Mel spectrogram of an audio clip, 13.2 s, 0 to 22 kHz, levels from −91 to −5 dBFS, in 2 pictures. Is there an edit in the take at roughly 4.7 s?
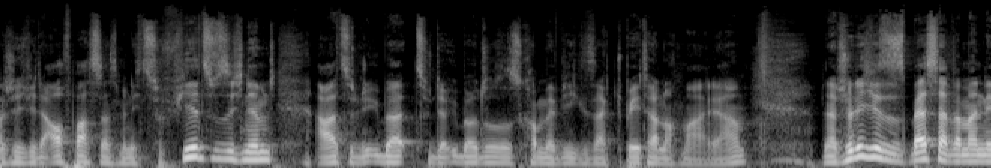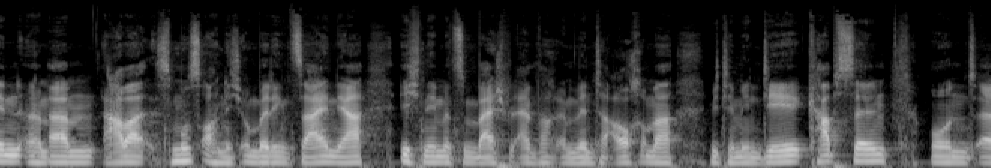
no; 1 cut; at 6.9 s

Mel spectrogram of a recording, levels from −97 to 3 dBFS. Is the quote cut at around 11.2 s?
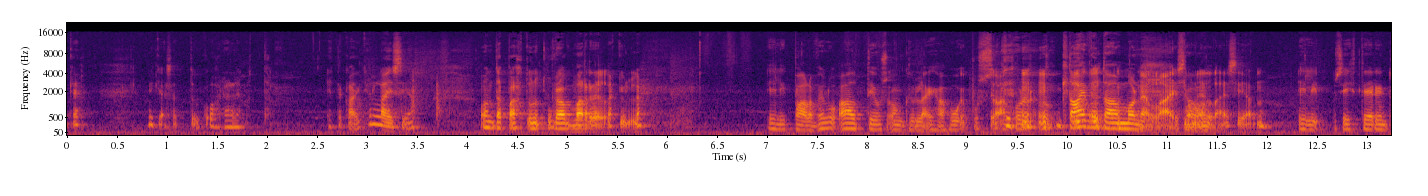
yes; 1 cut; at 11.2 s

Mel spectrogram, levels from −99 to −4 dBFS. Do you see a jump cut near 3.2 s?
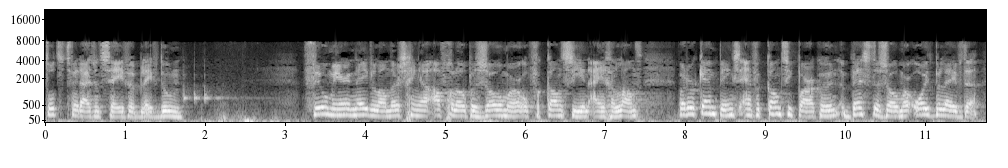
no; 0 cuts

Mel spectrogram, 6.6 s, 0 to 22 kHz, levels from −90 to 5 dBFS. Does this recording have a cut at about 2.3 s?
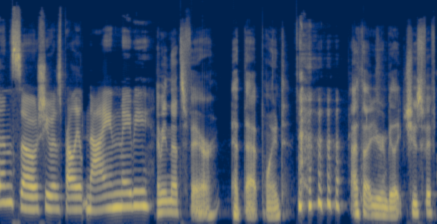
yes; 2 cuts; at 1.2 s, 2.3 s

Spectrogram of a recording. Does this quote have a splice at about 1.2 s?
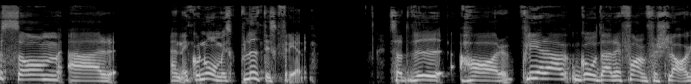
no; 0 cuts

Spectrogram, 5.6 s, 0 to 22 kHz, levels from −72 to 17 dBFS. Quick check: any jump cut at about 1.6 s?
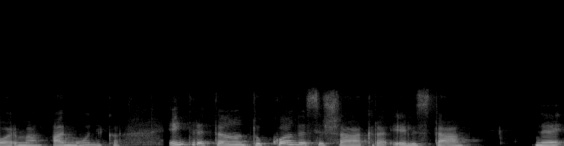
yes; 1 cut; at 1.6 s

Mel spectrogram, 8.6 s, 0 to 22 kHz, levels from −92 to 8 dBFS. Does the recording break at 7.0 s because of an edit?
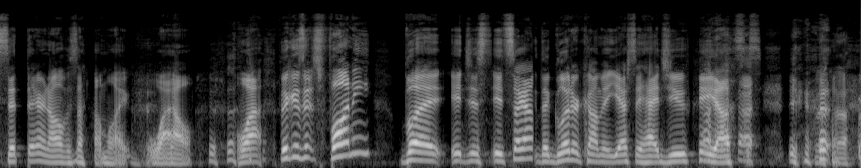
yes; 2 cuts; at 5.3 s, 7.0 s

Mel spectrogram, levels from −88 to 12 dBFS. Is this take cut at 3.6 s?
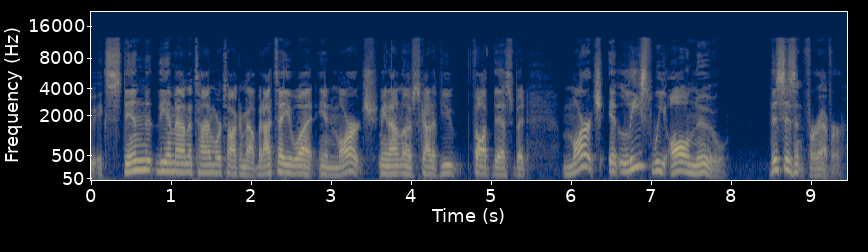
yes; 1 cut; at 3.6 s

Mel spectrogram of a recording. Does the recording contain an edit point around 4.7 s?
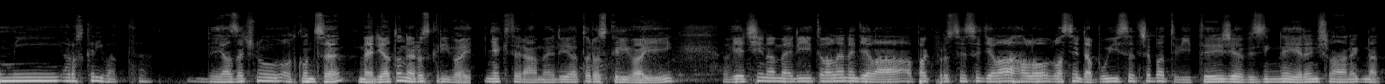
yes; 1 cut; at 4.7 s

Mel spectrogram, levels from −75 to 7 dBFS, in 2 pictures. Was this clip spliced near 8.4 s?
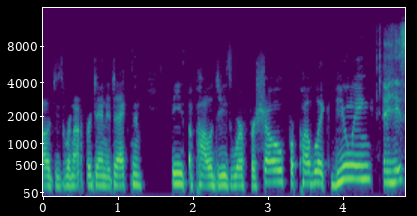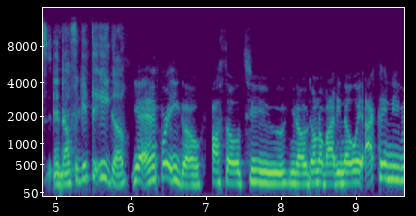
yes; 1 cut; at 8.4 s

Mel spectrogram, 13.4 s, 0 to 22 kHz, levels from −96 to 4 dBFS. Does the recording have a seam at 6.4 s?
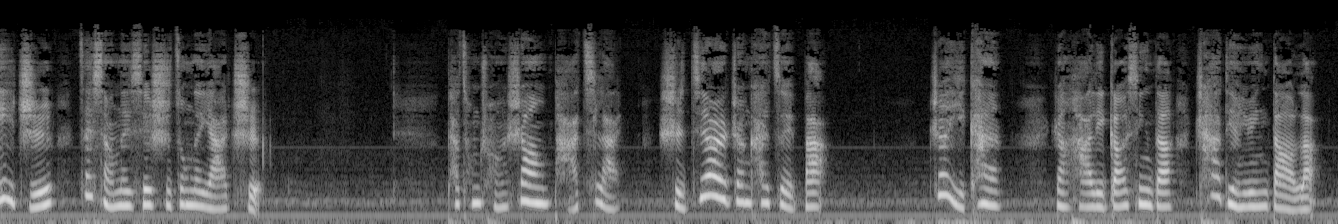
yes; 1 cut; at 6.4 s

